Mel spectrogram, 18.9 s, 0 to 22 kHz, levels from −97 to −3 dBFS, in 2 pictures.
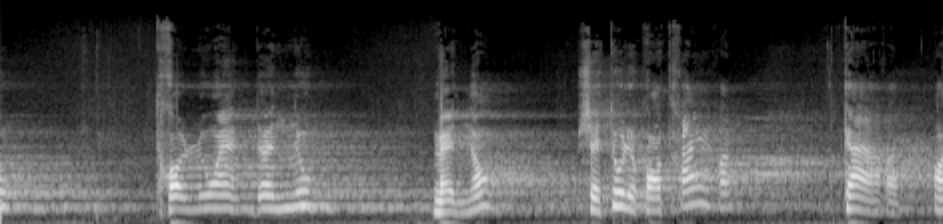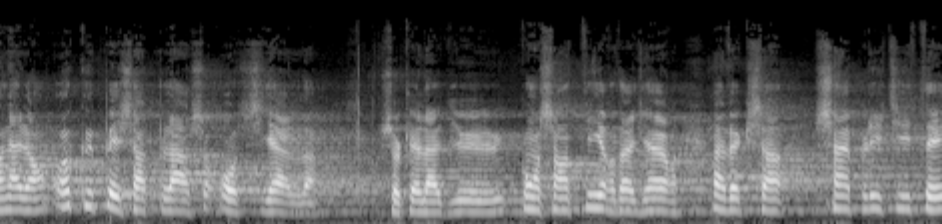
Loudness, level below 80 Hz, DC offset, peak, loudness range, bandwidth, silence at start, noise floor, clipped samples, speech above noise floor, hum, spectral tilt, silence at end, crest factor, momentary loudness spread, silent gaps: -21 LUFS; -68 dBFS; under 0.1%; 0 dBFS; 3 LU; 15.5 kHz; 0 s; -44 dBFS; under 0.1%; 24 dB; none; -5.5 dB/octave; 0 s; 22 dB; 18 LU; none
